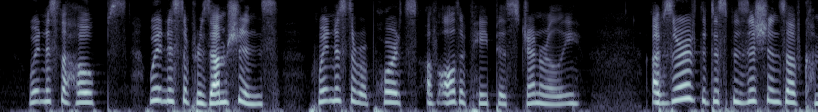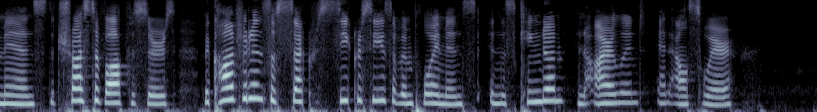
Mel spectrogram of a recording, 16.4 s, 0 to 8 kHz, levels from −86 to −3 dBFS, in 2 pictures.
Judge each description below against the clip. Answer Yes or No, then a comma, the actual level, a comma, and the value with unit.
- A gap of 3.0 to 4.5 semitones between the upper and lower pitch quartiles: Yes, average, 4.2 semitones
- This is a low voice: No, very high, 260 Hz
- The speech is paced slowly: Yes, slow, 130 wpm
